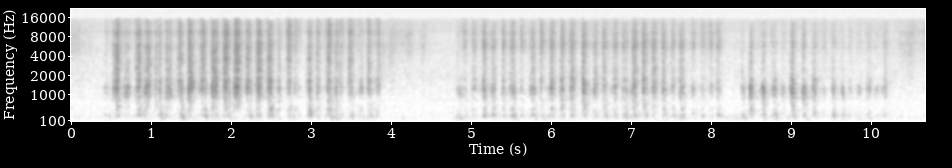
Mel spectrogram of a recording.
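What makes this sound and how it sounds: A wooden stylus held in the fingers scratches the black coating off a thin page of a spiral-bound scratch-art book, revealing a colourful Easter bunny scene. Rapid, dry back-and-forth scratching strokes come in three bursts separated by short pauses, with a raspy midrange tone around 1.3 kHz and faint bright hiss.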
